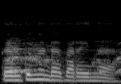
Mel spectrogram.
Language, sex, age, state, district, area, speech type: Malayalam, female, 60+, Kerala, Wayanad, rural, spontaneous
